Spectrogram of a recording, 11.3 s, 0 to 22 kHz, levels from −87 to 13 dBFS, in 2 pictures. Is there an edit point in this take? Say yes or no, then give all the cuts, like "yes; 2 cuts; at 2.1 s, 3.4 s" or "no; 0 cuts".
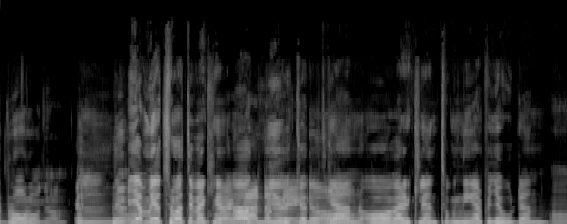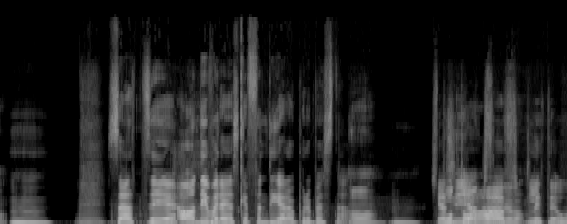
yes; 3 cuts; at 3.1 s, 4.8 s, 7.9 s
